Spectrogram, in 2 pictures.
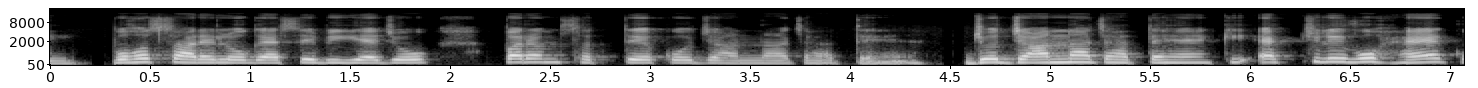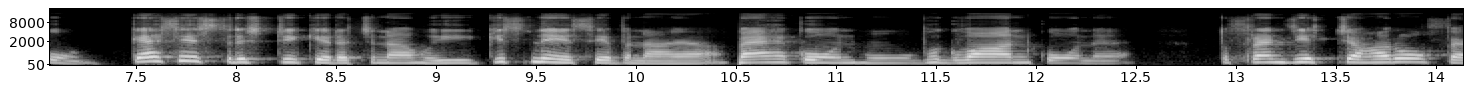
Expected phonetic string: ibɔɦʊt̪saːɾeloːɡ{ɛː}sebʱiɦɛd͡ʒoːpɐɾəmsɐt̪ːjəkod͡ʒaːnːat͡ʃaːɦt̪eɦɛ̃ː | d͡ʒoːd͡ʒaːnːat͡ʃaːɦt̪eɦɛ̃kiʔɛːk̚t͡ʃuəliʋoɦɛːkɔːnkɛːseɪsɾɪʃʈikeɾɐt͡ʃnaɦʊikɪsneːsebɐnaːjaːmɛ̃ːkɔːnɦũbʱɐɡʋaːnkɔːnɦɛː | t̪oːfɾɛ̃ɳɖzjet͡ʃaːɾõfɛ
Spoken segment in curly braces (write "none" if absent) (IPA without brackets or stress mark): ɛː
